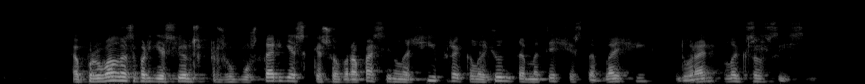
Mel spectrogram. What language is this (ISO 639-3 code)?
cat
